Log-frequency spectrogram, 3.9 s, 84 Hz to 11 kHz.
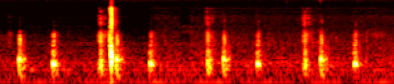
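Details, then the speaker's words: Stethoscope bell auscultation at mitral area: regular heartbeat near 60 a minute with soft extra sound late in diastole just before each first heart sound; fourth heart sound (S4). "Bunyi jantung S4. Dengarkan dengan sungkup atau bel stetoskop pada area mitral. Bunyi terdengar saat mendekati akhir diastul sebelum bunyi jantung pertama."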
